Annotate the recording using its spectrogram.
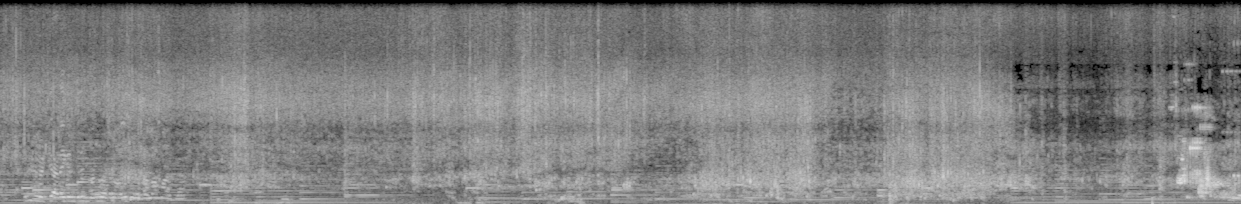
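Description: Background music with slow, held notes, over water splashing and running as stored water is let out of a channel.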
